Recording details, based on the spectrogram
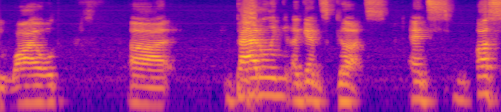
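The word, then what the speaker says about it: Wyald: tell you would say his name it's WY Ald wild battling against guts and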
